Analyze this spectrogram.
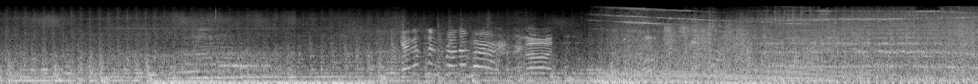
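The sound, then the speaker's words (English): A loud twin-rotor helicopter drones steadily with a heavy low rumble and whirring blade noise throughout as it flies through the valleys and rifts of Monster Island, while brief muffled voices surface partway through. “They're a giant twin blade chopper flying through the valleys and rifts of Monster Island.”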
